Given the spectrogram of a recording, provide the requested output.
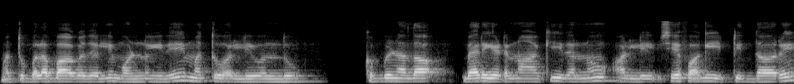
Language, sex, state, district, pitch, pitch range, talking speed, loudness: Kannada, male, Karnataka, Bangalore, 140 Hz, 135-145 Hz, 120 wpm, -17 LUFS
